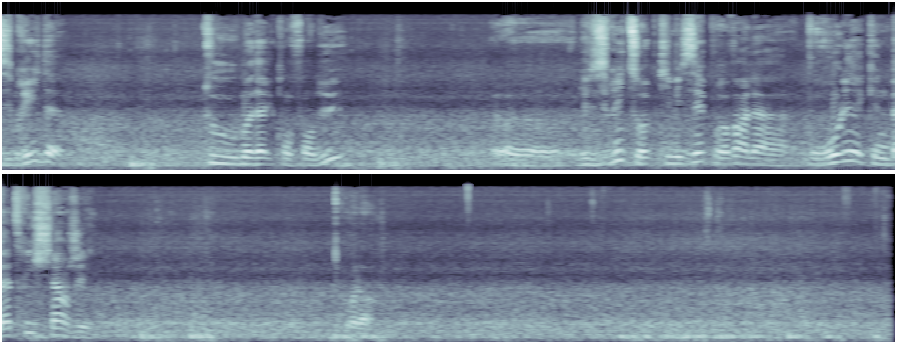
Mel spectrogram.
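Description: A car drives steadily along a road, with a low rumble of tyres and wind.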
